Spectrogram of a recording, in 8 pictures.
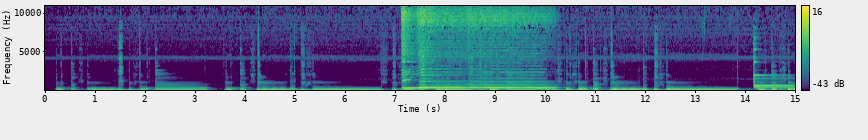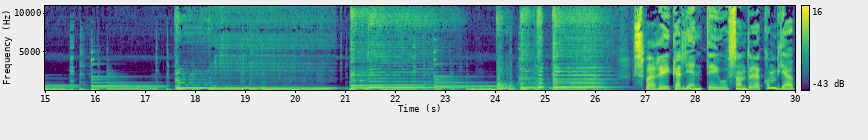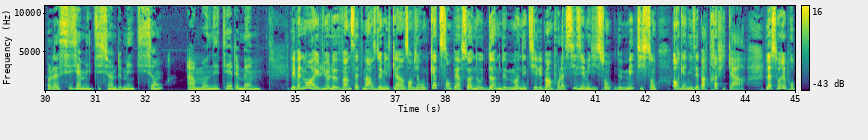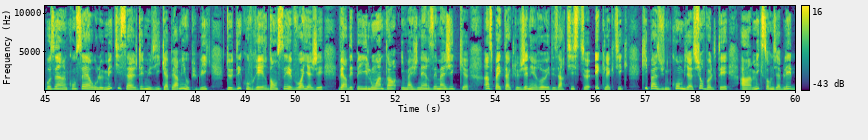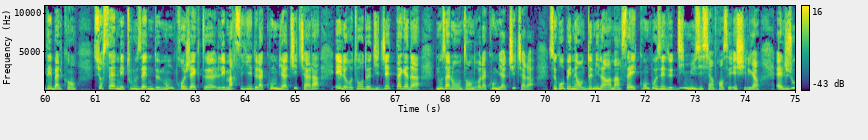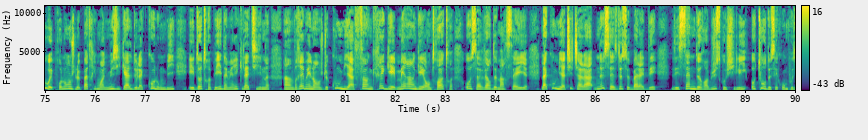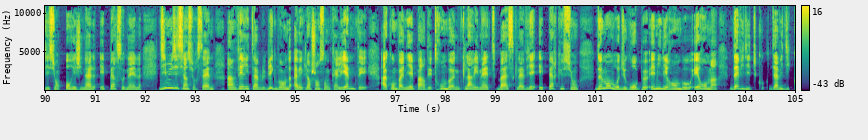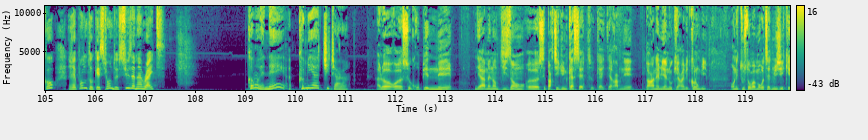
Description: Ce groupe est né en 2001 à Marseille, composée de dix musiciens français et chiliens, elle joue et prolonge le patrimoine musical de la Colombie et d’autres pays d’Amérique Latine. Un vrai mélange de Cumbia, Funk, Reggae, Merengue, entre autres, aux saveurs de Marseille.
Dix musiciens sur scène, un véritable Big Band, avec leurs chansons « caliente » accompagnées par des trombones, clarinettes, basse, clavier et percussions.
